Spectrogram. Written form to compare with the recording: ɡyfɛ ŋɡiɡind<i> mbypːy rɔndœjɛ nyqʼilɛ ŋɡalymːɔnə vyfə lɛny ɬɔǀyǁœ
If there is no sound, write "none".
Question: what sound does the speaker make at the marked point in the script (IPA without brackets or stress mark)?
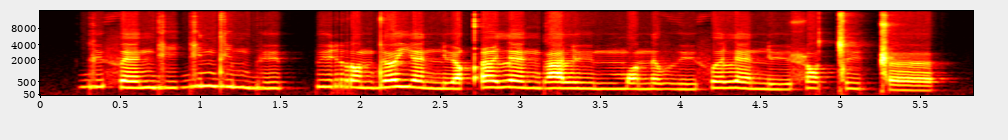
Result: i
